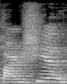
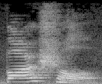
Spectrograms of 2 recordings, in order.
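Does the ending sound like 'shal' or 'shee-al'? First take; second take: shee-al; shal. First: The ending is said as 'shee-al'. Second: The ending is said as 'shal'. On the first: The speaker calls it wrong. "এটা পার্শিয়াল না" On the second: The speaker calls it right. "এটা হবে"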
